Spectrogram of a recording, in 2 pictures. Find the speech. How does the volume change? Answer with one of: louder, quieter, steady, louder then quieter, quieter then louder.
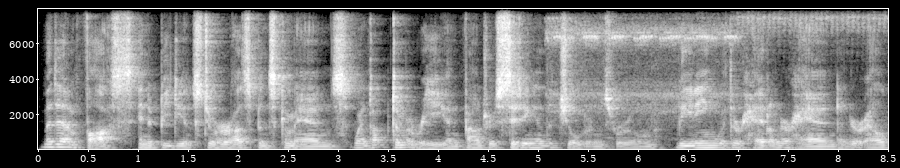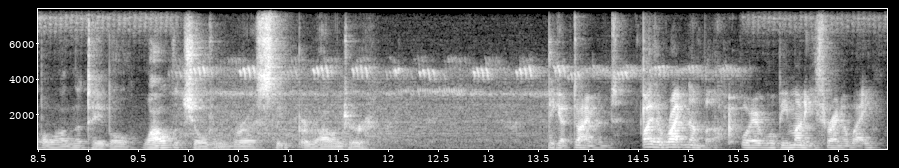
steady.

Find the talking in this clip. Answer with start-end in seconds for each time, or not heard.
0.0-11.9, 13.6-16.9.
